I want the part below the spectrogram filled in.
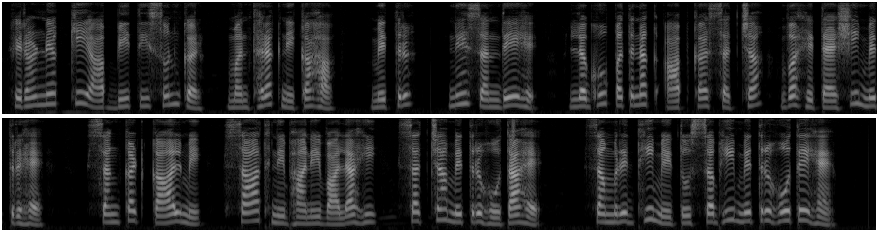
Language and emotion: Hindi, neutral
